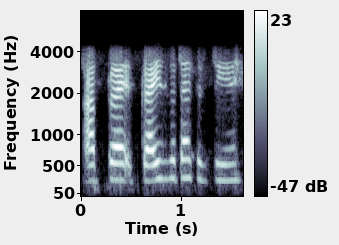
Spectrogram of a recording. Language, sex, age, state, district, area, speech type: Hindi, female, 30-45, Uttar Pradesh, Sonbhadra, rural, conversation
